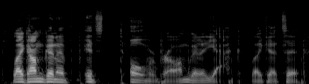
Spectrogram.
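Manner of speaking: low, soft, almost breathless muttering; queasy defeat. Retold or imitated. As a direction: give up quietly like you're about to be sick. Quoting himself about to vomit.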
